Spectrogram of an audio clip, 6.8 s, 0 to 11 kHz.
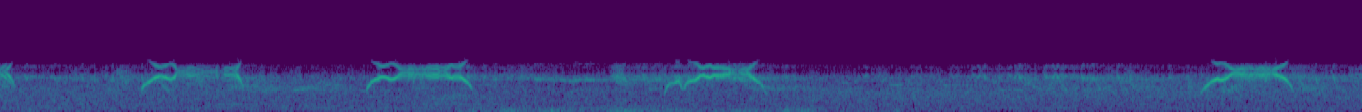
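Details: A lone white-tailed eagle chick in its nest in Estonia, 25 April 2013, gives thin, high, squeaky calls in four short bursts at uneven intervals, over a steady background hiss.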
